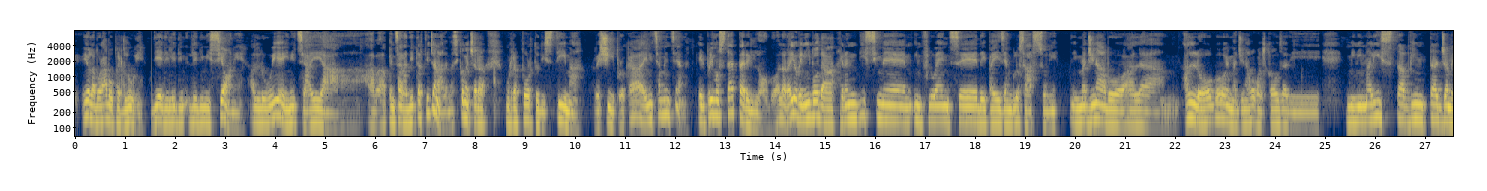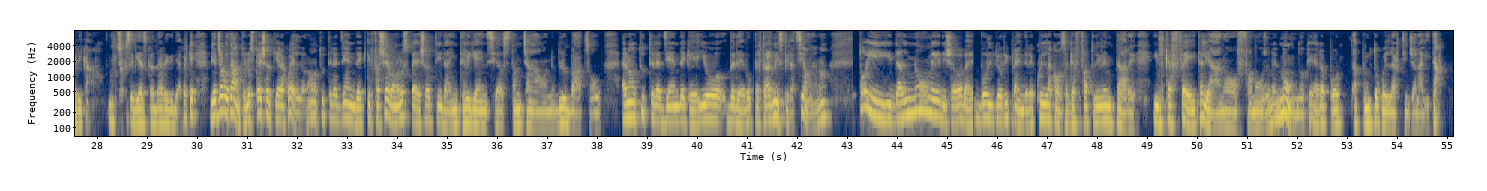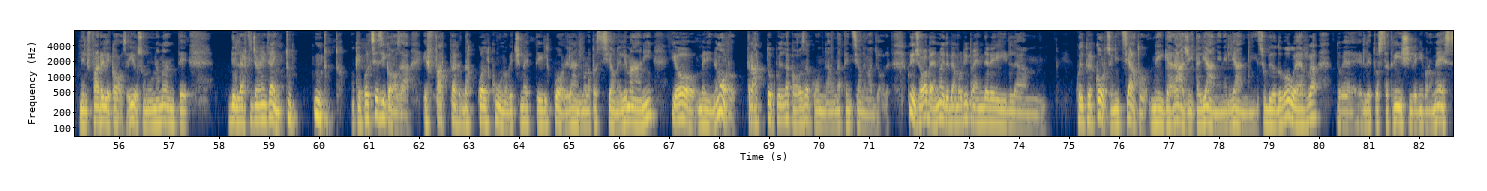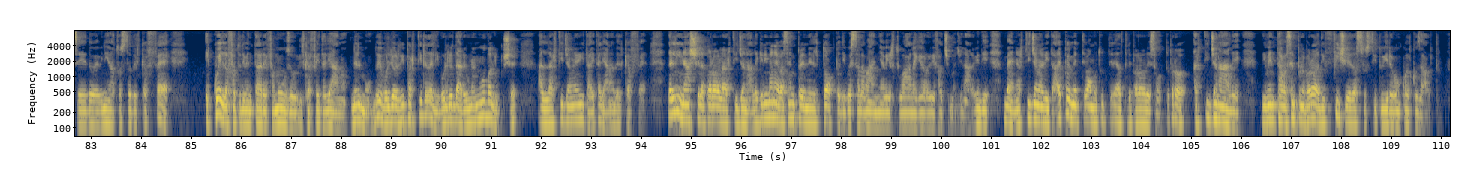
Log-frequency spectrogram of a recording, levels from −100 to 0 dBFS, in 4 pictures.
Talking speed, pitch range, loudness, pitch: 135 wpm, 110-140 Hz, -19 LUFS, 125 Hz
